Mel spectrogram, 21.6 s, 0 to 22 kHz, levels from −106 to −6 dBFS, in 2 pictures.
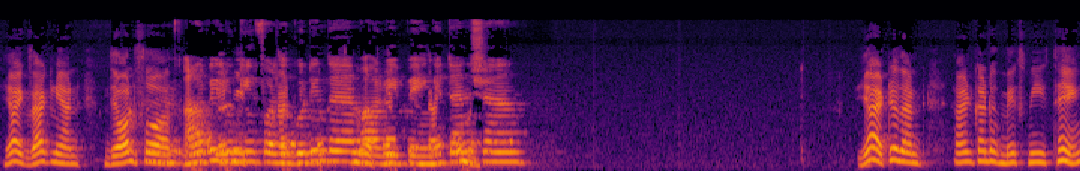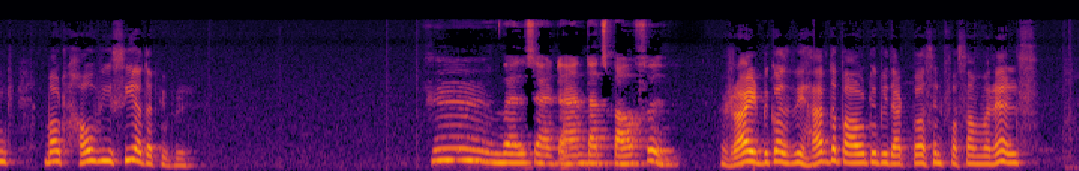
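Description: From 1.7 to 2.34 s the speech dips by about 10 dB for roughly 0.4 s in total, the first instance of speech suppressed in double talk. It returns from 2.68 to 4.29 s, cutting about 20 dB at its deepest across roughly a second, and again from 4.45 to 4.71 s, where the drop reaches about 30 dB and the speech nearly vanishes. The likely cause is an echo canceller that could not tell its own talker from loudspeaker echo while both sides spoke, so it turned everything down. What sets this apart from the other fault is that speech is taken away and nothing is added.

Overlapping those stretches is echo leak. A delayed copy of the speech, trailing it by 194 to 195 ms, surfaces in short scraps at 1.74–1.82 s and 2.3–2.52 s, both about 15 dB below the speech. It is loudest at 2.9–3.0 s, only about 5 dB down, and sits about 10 dB down at 3.87–4.1 s. A last, barely audible trace at 5.23–5.28 s is about 35 dB down. 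This is likely residual echo from a loudspeaker side whose canceller let part of the microphone pickup back through. Unlike the suppression, it adds a repeated copy of the speech at a fixed delay.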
